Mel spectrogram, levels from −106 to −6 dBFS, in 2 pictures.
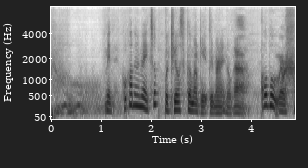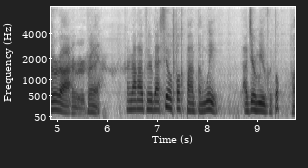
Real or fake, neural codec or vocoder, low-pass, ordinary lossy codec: fake; codec, 16 kHz, 0.5 kbps, FreqCodec, larger model; none; none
